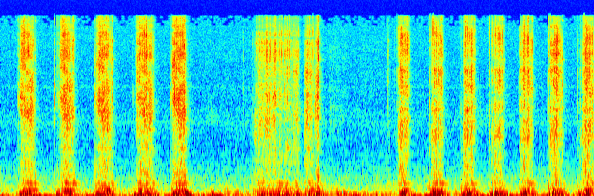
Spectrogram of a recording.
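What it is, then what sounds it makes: Foam nail buffer block. The tip of an X-Acto knife scratches a small, solid, rectangular pink foam nail buffer block. Quick rhythmic rasping strokes carry a bright hiss over a low thudding body. A softer, continuous rub in the middle comes before a faster run of strokes at the end.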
